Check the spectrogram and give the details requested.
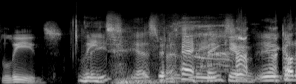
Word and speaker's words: Leeds: leeds also in the uk hello which is pronounced leeds yes thank you you got it right vince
